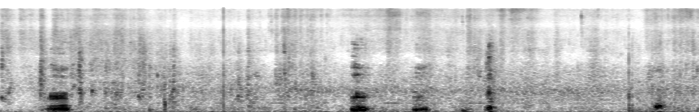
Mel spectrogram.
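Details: Several Red Wattle pigs, roughly six months old, give occasional short low grunts spaced a second or more apart, over a steady background hum.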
